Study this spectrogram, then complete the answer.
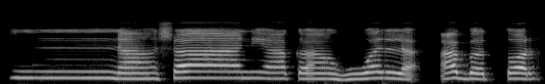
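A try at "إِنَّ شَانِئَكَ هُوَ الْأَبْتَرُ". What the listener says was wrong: আব, তার হবে, তর হবে না কিন্তু তখন। আর এই যে ইন, এই যে আইনের উচ্চারণটা মনে হচ্ছে যেন আতে টান দিচ্ছেন, এরকম বোঝা হচ্ছে। টান না, মূলত হামজা আইন যাবার আও, আও।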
